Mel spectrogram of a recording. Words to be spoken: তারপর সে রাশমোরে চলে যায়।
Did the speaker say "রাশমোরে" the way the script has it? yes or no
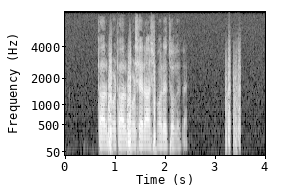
yes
